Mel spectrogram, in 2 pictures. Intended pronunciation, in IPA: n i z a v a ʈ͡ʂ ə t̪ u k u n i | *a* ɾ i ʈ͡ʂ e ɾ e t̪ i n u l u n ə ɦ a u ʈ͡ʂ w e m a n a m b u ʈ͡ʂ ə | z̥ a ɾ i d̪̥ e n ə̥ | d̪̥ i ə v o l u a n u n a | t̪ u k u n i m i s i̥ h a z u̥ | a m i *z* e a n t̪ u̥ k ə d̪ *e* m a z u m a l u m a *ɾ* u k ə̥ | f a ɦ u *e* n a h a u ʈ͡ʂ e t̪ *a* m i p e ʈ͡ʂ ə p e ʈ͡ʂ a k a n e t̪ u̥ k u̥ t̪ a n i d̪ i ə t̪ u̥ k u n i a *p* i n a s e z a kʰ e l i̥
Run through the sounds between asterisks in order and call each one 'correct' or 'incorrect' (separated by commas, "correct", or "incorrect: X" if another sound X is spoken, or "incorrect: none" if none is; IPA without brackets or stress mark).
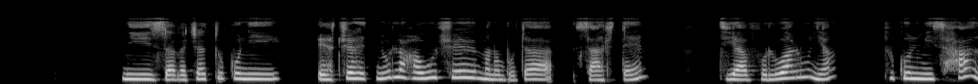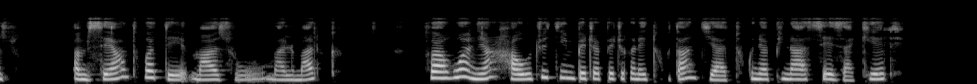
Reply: incorrect: e, correct, correct, incorrect: l, incorrect: a, incorrect: i, correct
